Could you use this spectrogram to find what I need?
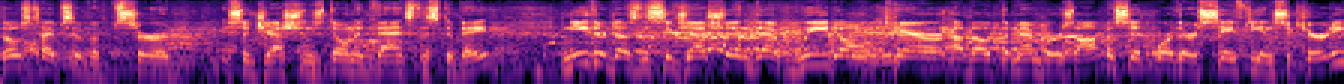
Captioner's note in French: voix de l'interprète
